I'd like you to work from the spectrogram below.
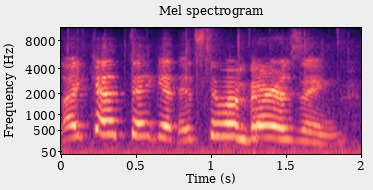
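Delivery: high, fast embarrassed rant; cringing player. Acted. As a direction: whine from secondhand embarrassment. Player cringing against the wall.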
